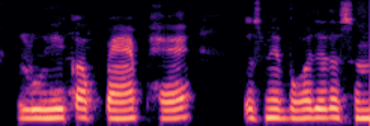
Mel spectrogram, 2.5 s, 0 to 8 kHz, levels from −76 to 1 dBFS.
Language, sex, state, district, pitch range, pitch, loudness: Hindi, female, Bihar, Kishanganj, 200-210 Hz, 210 Hz, -15 LUFS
